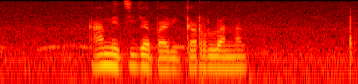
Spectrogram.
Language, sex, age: Southern Sotho, male, 20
